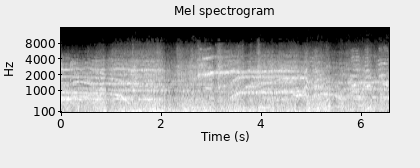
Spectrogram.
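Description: Expedition Everest steel roller coaster train running along its track with a steady low rumble, with riders' voices over it.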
